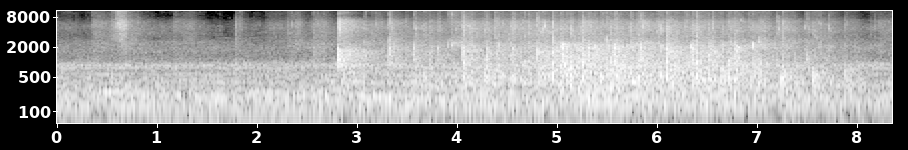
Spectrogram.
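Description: A group of people applauding. It breaks out suddenly about three seconds in, swells, and tails off near the end, over a low room murmur.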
